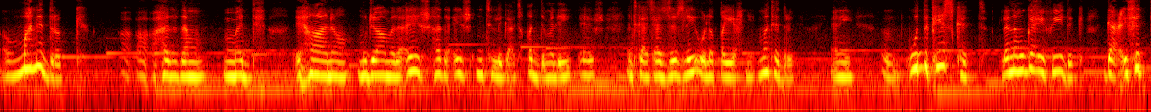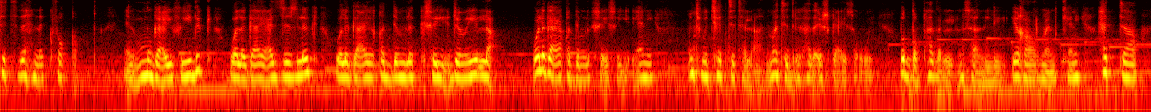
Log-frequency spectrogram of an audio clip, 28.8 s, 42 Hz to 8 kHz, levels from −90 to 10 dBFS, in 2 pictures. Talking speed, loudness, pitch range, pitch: 155 wpm, -23 LUFS, 205-240 Hz, 220 Hz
